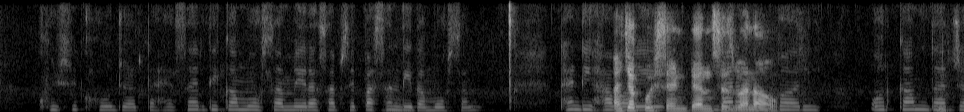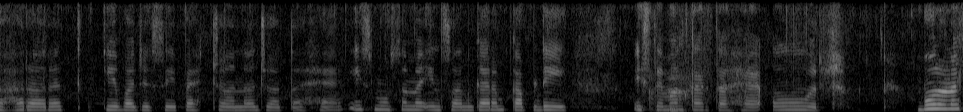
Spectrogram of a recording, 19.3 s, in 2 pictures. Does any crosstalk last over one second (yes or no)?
yes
